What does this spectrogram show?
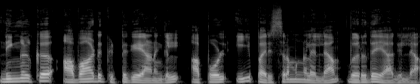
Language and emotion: Malayalam, neutral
